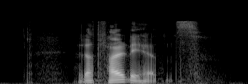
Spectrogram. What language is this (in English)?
Norwegian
